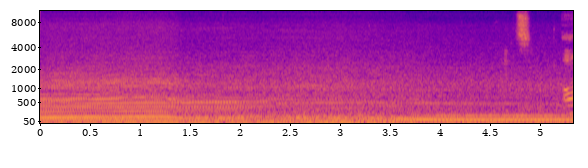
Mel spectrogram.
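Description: A Hemi-swapped Jeep accelerates at partial throttle, its deep engine droning close and loud. The pitch drops midway as it shifts, and the steady rumble continues after.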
